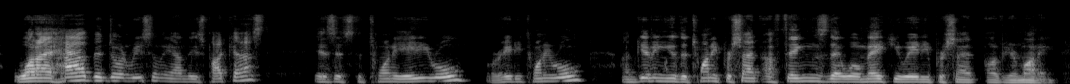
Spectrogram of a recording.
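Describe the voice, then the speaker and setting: Here a man talks in an ordinary speaking voice with lively intonation. His pace is fairly quick. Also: medium pitch for a man. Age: 60s. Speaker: real estate investing podcast host and coach. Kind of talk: casual mentoring chat.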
